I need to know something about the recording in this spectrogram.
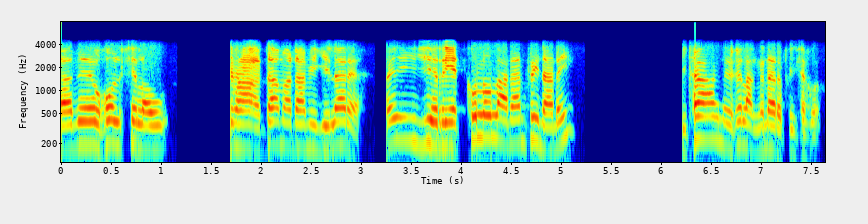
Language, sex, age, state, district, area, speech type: Bodo, male, 60+, Assam, Kokrajhar, urban, conversation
